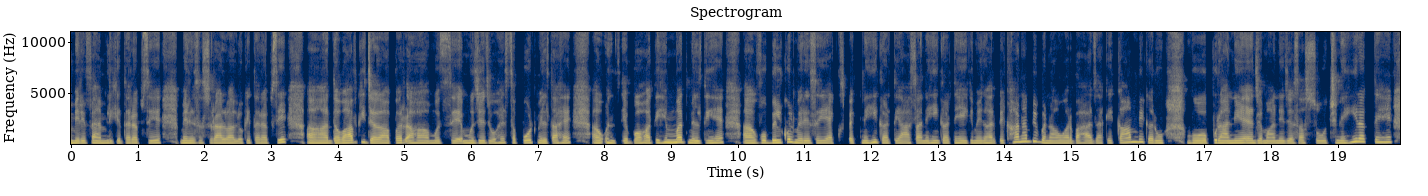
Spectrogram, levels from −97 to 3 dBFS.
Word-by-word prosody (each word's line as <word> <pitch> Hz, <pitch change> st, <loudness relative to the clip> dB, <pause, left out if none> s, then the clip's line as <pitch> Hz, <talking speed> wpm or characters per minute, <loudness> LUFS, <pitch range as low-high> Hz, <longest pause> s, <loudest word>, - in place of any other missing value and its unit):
मेरे 175 Hz, 0 st, +2 dB
फ़ैमिली 170 Hz, -2 st, 0 dB
के 175 Hz, -, -4 dB
तरफ़ 170 Hz, -1 st, 0 dB
से, 185 Hz, +2 st, 0 dB, 0.3 s
मेरे 180 Hz, -1 st, +2 dB
ससुराल 175 Hz, 0 st, -2 dB
वालों 165 Hz, -1 st, 0 dB
के 180 Hz, -, -4 dB
तरफ़ 170 Hz, -1 st, -2 dB
से 225 Hz, +2 st, +5 dB
अ, 195 Hz, -6 st, -5 dB, 0.4 s
दबाव 180 Hz, +3 st, +5 dB
की 225 Hz, -, -1 dB
जगह 170 Hz, -1 st, +3 dB
पर 195 Hz, +1 st, +1 dB
अ, 175 Hz, 0 st, +1 dB
मुझसे 170 Hz, 0 st, -2 dB
मुझे 175 Hz, 0 st, +1 dB
जो 165 Hz, -1 st, -3 dB
है 185 Hz, +3 st, -2 dB
सपोर्ट 190 Hz, +2 st, -1 dB
मिलता 170 Hz, -1 st, +1 dB
है 175 Hz, +1 st, -1 dB, 0.3 s
अ, 175 Hz, -, +2 dB
उनसे 180 Hz, 0 st, 0 dB
बहुत 180 Hz, +1 st, +2 dB
ही 205 Hz, -, +2 dB
हिम्मत 210 Hz, +4 st, +6 dB
मिलती 180 Hz, 0 st, +1 dB
है 195 Hz, +2 st, 0 dB, 0.3 s
अ, 180 Hz, 0 st, +4 dB
वो 195 Hz, -, +3 dB
बिल्कुल 210 Hz, +5 st, +4 dB
मेरे 185 Hz, -2 st, +2 dB
से 185 Hz, +2 st, -5 dB
ये 185 Hz, -1 st, 0 dB
एक्सपेक्ट 175 Hz, +1 st, -6 dB
नहीं 180 Hz, +5 st, +2 dB
करते, 175 Hz, 0 st, -2 dB
आशा 170 Hz, +1 st, -2 dB
नहीं 175 Hz, +1 st, -1 dB
करते 180 Hz, 0 st, -3 dB
हैं 175 Hz, -1 st, 0 dB
कि 180 Hz, -, -5 dB
मैं 175 Hz, 0 st, -1 dB
घर 180 Hz, -1 st, 0 dB
पे 185 Hz, -, -1 dB
खाना 255 Hz, +5 st, +2 dB
भी 305 Hz, -, +3 dB
बनाऊँ 170 Hz, -1 st, -1 dB
और 170 Hz, 0 st, 0 dB
बाहर 170 Hz, 0 st, 0 dB
जा 175 Hz, +1 st, -5 dB
के 180 Hz, 0 st, -6 dB
काम 220 Hz, +5 st, +2 dB
भी 255 Hz, -, +2 dB
करूँ। 185 Hz, -2 st, +1 dB, 0.4 s
वो 175 Hz, +1 st, +2 dB
पुराने 185 Hz, -1 st, +3 dB
अ, -, -, +3 dB
ज़माने 175 Hz, -1 st, 0 dB
जैसा 175 Hz, 0 st, -2 dB
सोच 175 Hz, -1 st, -4 dB
नहीं 185 Hz, +10 st, +2 dB
रखते 285 Hz, -5 st, +1 dB
हैं 225 Hz, +1 st, +2 dB
180 Hz, 200 wpm, -23 LUFS, 175-190 Hz, 0.4 s, हिम्मत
